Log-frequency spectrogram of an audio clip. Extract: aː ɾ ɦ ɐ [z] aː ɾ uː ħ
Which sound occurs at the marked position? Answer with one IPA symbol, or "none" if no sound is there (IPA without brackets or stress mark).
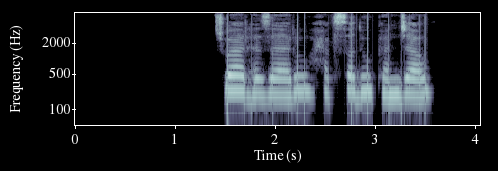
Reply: z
